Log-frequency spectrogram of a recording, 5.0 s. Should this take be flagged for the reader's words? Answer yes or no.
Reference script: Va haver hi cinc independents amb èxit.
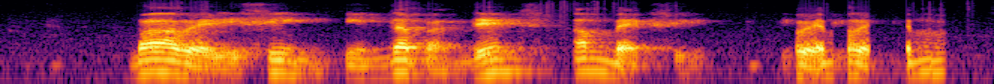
yes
